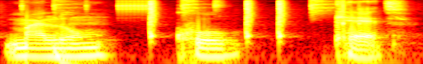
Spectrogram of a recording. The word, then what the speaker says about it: Okmalumkoolkat: to teach shit okay myom cool cat this is a name that when pronounced correctly it rolls off the tongue with a consonant Rhythm that's of musical in and of itself you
